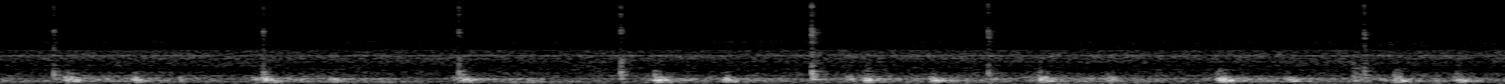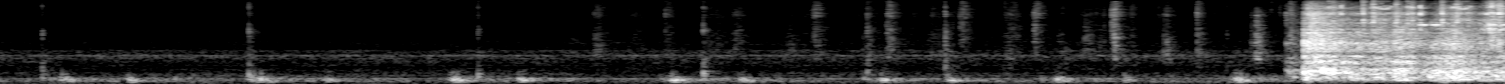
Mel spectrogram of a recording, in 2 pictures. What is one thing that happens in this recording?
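A stylus taps lightly on a glass touchscreen.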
